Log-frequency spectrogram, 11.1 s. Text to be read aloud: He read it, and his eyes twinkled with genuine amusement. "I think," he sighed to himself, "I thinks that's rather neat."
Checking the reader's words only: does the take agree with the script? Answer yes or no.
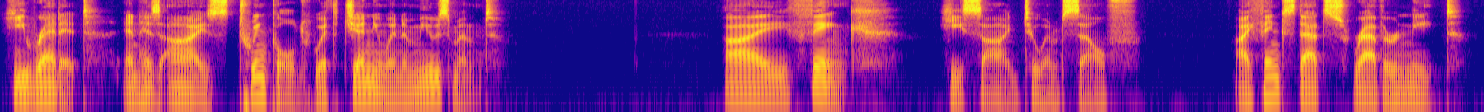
yes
